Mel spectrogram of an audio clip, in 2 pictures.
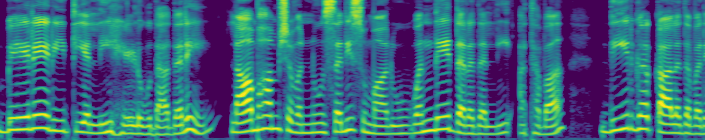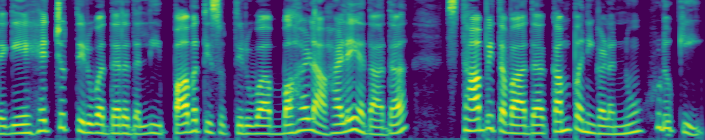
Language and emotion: Kannada, neutral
